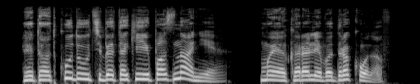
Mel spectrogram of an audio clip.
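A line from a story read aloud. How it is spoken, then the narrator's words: Snorting smirk. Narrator (Russian): Хмыкнул Рэй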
